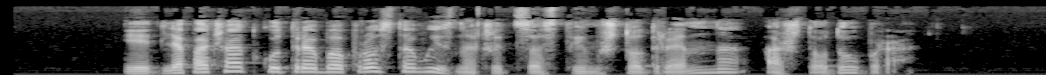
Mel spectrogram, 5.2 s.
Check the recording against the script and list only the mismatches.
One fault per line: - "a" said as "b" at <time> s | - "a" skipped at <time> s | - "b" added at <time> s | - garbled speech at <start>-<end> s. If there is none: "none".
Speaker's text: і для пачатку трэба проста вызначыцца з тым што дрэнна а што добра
none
